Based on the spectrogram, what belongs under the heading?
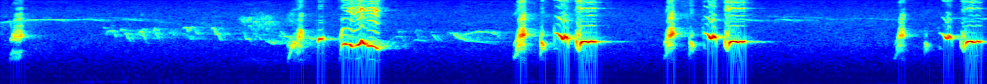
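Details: Sooty-headed bulbul used as a lure or tutor: soft twittering leads into several loud, bubbly, down-slurred phrases repeated at roughly one-second gaps.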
